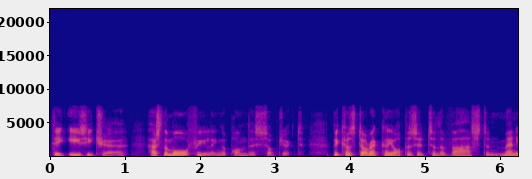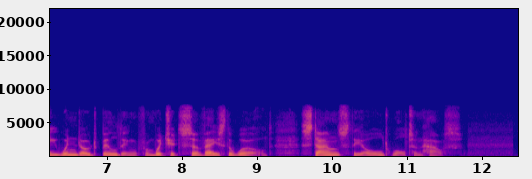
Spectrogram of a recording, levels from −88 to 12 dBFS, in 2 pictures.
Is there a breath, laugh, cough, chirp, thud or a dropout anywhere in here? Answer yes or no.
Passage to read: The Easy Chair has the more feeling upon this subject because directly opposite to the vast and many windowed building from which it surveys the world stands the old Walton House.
no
